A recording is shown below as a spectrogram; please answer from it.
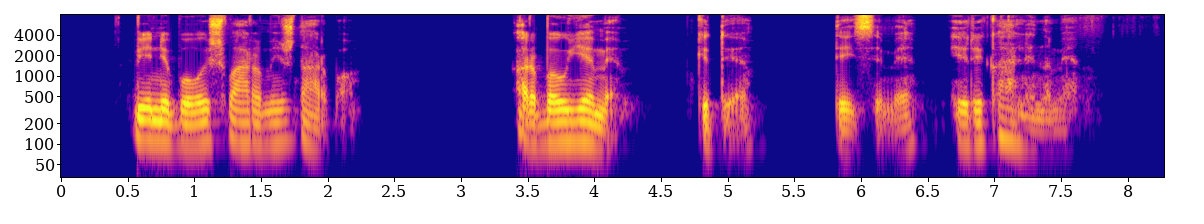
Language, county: Lithuanian, Vilnius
